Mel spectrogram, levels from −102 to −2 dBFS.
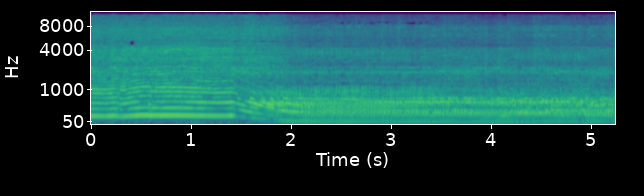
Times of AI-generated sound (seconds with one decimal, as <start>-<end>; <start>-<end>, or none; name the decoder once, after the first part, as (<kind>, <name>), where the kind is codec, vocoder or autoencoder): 0.6-1.4 (codec, SNAC); 3.4-5.2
